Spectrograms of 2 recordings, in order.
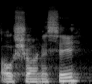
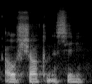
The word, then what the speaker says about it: Shaughnessy: So it's there's two ways. The English way is Shaughnessy, but it's an Irish name, and the area from where it comes from, you should pronounce it Shaughnessy.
